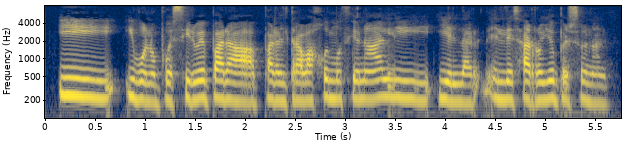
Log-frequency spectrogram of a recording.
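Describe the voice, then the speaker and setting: With hardly any pauses, a woman talks at medium pitch with fairly even intonation. Audible room echo fills the recording. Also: moderate pace. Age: 20s. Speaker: podcast host, personal development creator. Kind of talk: personal monologue, intimate confessional. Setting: recording at home. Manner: hesitant, frequent repetitions.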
